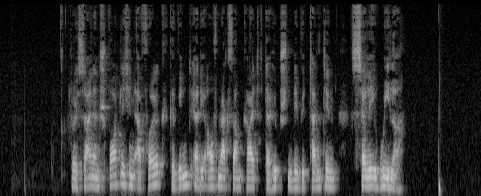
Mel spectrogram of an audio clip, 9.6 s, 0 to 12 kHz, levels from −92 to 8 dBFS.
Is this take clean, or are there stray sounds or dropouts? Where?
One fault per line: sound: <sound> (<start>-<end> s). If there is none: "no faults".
no faults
